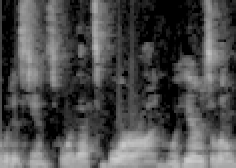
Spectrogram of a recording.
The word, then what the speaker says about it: boron: So it helps you remember boron because it rhymes with moron, is the leader of the stupid stairs.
